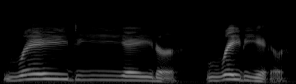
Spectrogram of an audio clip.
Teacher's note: After a vowel before a single consonant, between the I and the A, after the A before a single consonant, and OR at the end of longer words usually has a muffled sound rather than a clear OR sound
